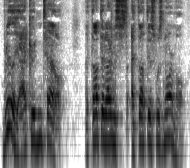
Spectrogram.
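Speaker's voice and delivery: sarcastic. Pretend. Sarcastic mock surprise.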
